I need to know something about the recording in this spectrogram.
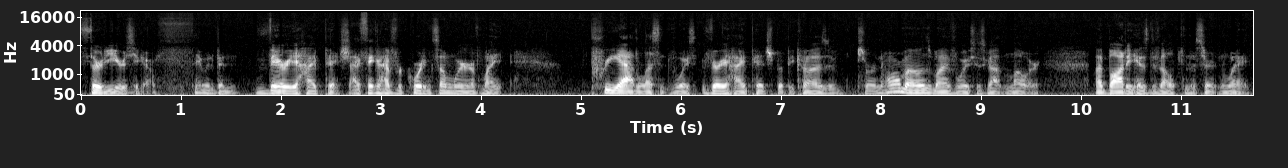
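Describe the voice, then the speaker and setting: A man with a low voice lectures to a class in an easy, conversational way. He often stumbles and restarts his sentences as he explains. He sounds like he is in his thirties. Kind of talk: recorded college lecture.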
